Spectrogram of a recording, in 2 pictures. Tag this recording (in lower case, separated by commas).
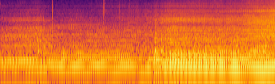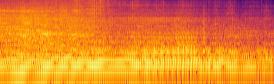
vehicle, accelerating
